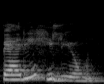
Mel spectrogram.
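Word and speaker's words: perihelion: हैं देखो the closest point प इज कॉल्ड पेरी हिलिन क्या कहते हैं इसे पेरी हिलिन स्पेलिंग है पी ई आर आई एच ई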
